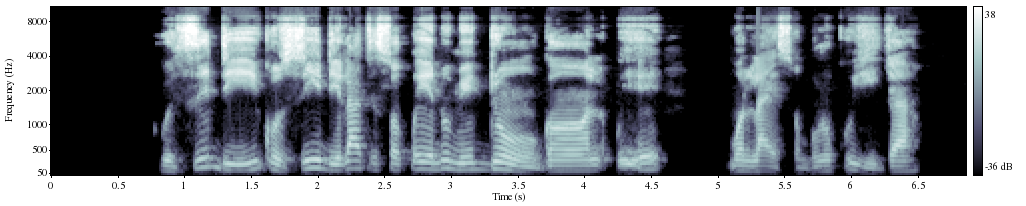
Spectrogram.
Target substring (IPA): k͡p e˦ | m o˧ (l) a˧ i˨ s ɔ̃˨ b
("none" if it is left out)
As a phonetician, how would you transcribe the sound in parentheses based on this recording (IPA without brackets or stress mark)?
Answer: l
